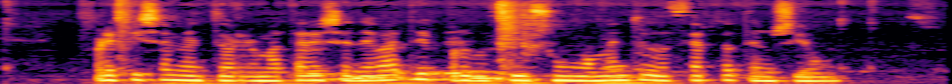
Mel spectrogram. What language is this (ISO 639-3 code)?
glg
